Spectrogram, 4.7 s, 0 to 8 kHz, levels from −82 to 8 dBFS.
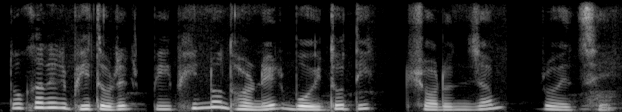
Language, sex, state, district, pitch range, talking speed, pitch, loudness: Bengali, female, West Bengal, Alipurduar, 225-290 Hz, 90 wpm, 245 Hz, -18 LUFS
